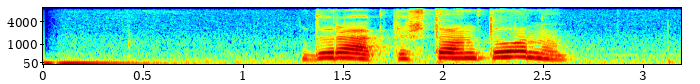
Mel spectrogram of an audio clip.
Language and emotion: Russian, angry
